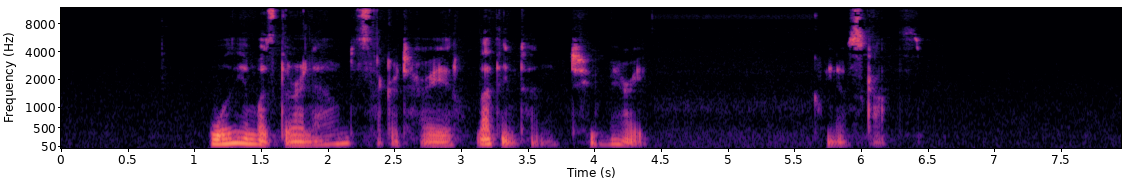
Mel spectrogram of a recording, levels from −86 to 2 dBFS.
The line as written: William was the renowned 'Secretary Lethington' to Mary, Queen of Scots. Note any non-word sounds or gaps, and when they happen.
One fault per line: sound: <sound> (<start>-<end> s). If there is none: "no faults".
no faults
